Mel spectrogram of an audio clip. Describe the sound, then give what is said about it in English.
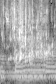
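Wine is poured into a glass with a soft, continuous gurgling trickle of liquid that stays fairly quiet and even throughout. “That's the sound of wine in my glass, and me drinking it guilt-free,”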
